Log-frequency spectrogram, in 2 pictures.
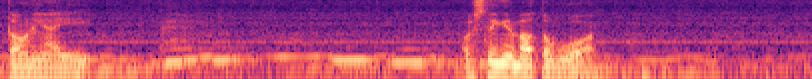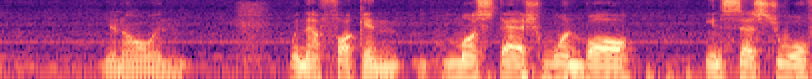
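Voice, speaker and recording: A man playing a crude, foul-mouthed old Italian-American mobster who belittles people and rambles with sudden loud outbursts. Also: medium pitch, pitched below the performer's own voice, lightly acted, poor audio. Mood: brooding. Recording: music playing clearly behind.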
